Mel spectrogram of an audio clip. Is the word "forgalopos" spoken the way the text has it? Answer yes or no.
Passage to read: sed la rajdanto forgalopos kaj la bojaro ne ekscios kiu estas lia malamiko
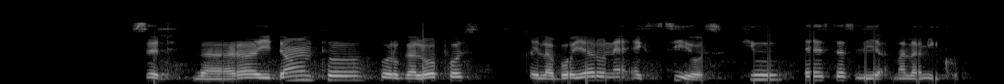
yes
